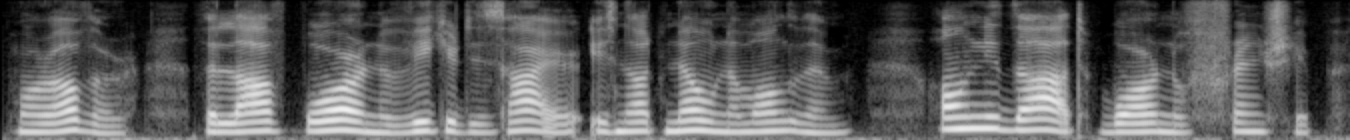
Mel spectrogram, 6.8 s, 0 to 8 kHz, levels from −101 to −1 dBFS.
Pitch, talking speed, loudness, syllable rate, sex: 195 Hz, 150 wpm, -17 LUFS, 4.4 syllables/s, female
